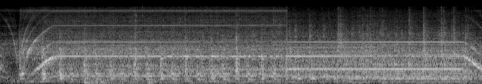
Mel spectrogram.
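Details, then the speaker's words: CNC machine Y-axis SFU1605 ball screw before ball-nut replacement, gantry moving toward front: stepper whine with irregular light rattling knocks; ball nut not packed with enough ball bearings. "in this video I'm going to replace a bullet from one of the ball screws on my machine after noticing a rattling or knocking noise while the gantry moved towards the front"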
